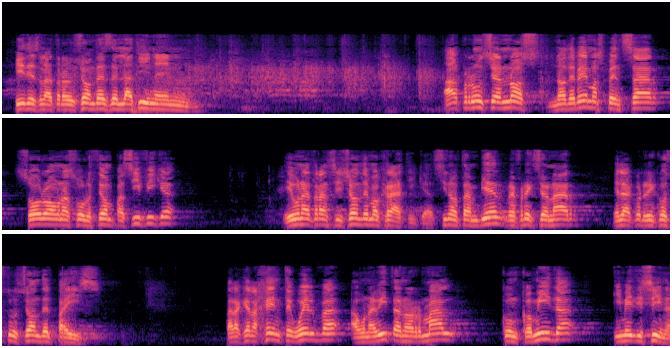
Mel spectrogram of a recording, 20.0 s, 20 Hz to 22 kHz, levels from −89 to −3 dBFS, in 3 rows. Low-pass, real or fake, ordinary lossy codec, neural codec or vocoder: none; real; none; none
